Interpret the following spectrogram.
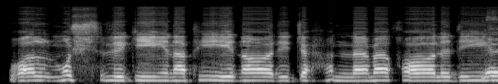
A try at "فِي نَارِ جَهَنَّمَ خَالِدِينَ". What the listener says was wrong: نہیں، آپ پورے غنے چھوڑ دیں. فی ناری جہنم. بھائی نون مشدد کا غنہ رہتا، نون مشدد یا میم مشدد آیا تو आप भाग रहे हैं कहीं के वास्ते, क्या जल्दी है आपको?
